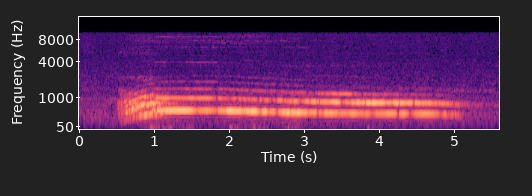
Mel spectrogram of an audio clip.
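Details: Pet dog Jack, excited by fire trucks, lets out a long howl: a quick rising yelp-like start, then a sustained tone that gradually falls across about four seconds before fading.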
